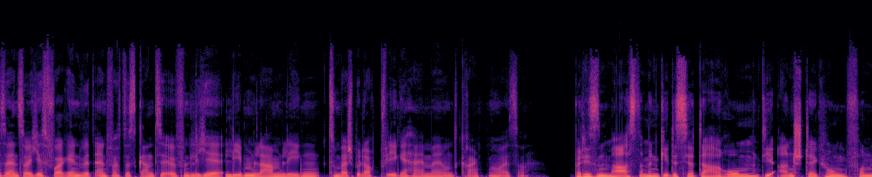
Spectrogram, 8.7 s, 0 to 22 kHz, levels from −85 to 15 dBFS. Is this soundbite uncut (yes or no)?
yes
